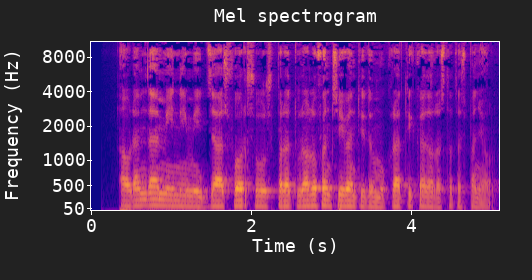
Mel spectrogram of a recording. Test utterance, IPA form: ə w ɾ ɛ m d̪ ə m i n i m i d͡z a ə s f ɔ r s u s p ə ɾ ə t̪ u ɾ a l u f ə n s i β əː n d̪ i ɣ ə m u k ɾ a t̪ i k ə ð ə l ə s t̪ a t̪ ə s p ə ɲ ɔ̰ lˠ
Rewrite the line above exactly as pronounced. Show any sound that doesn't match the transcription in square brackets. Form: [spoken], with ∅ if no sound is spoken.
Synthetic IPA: ə w ɾ ɛ m d̪ ə m i n i m i d͡z a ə s f ɔ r s u s p ə ɾ ə t̪ u ɾ a l u f ə n s i β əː n [t̪] i [ð] ə m u k ɾ a t̪ i k ə ð ə l ə s t̪ a t̪ ə s p ə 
